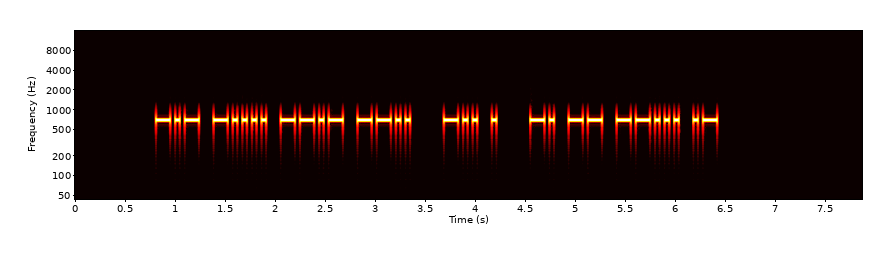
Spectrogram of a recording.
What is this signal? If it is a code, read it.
Morse code, heard as a keyed tone, about 25 wpm, 700 Hz. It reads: K6QZ DE NM7A
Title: USA Callsign DE Callsign - 4 Characters - 25wpm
